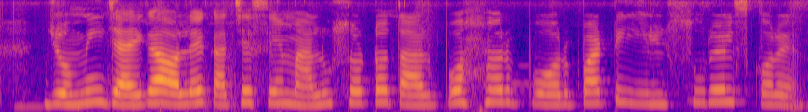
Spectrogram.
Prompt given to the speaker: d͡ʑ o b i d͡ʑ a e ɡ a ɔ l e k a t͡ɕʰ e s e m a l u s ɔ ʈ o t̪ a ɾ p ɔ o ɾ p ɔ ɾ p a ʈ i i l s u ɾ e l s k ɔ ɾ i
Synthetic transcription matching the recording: d͡ʑ o m i d͡ʑ a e ɡ a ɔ l e k a t͡ɕʰ e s e m a l u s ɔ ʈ o t̪ a ɾ p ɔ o ɾ p ɔ ɾ p a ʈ i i l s u ɾ e l s k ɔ ɾ e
